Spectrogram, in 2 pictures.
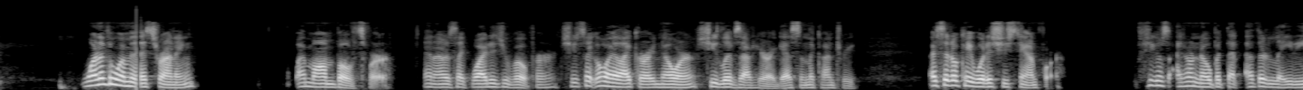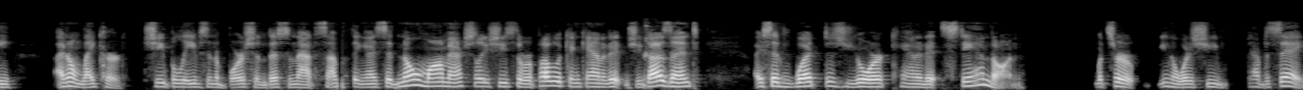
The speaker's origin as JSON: {"language": "English", "town": "Portland", "region": "Oregon", "country": "United States", "tie": "born or raised there", "said": "I grew up in Portland and, well, the West Hills of Portland"}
